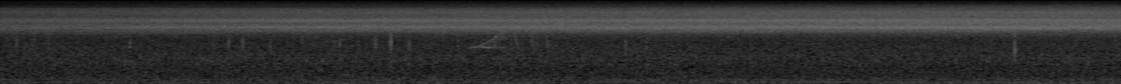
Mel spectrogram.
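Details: Insect chorus of cicadas during summer: a continuous, piercing buzzy wash that swells gently louder, with sparse faint bird chips and one short rising chirp in the background.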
